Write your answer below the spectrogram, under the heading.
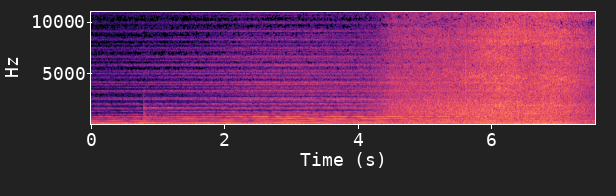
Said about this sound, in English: We're going to be late. That's because we're in a car that has trouble going downhill.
